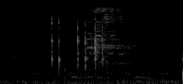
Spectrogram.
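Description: A few quick, close keystrokes on a keyboard while typing a keyword into Final Fantasy XIV chat, a short clattering cluster with a single key tap at the end.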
